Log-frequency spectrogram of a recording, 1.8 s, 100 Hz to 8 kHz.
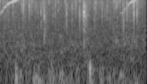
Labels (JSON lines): {"label": "biophony, dolphin", "recorder": "SoundTrap 500"}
